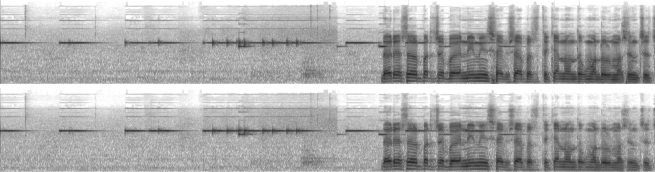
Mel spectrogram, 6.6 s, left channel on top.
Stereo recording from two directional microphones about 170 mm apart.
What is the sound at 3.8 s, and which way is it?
Speech, 25° left (ahead or behind).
